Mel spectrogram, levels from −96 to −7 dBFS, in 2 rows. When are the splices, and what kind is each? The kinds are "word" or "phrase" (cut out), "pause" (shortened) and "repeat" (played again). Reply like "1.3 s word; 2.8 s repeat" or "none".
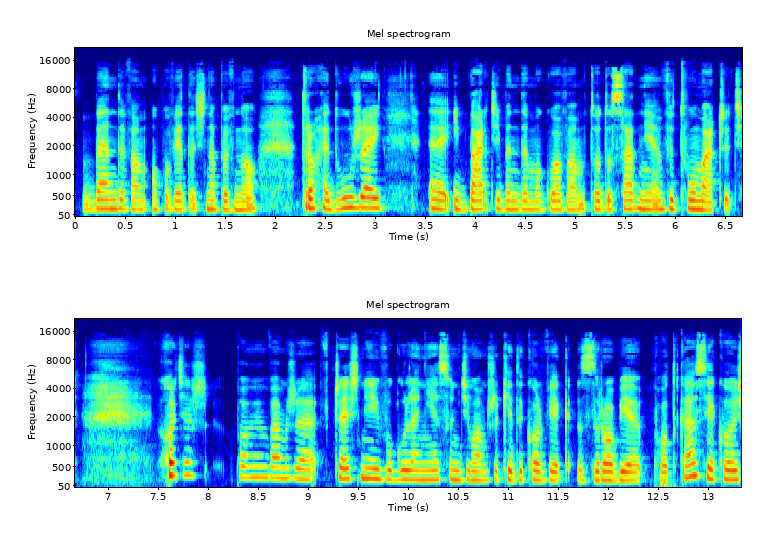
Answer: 2.2 s pause; 7.4 s pause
